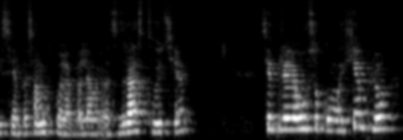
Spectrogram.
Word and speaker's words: здравствуйте: Todo el mundo dice здравствуйте cada día y claro, tenemos una versión más ligera de cómo pronunciarlo, decimos здрасте, здрасте, ¿sí?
